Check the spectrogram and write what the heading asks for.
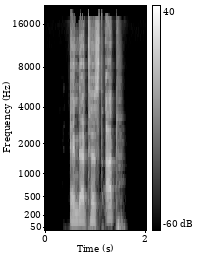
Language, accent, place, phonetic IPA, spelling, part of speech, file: German, Germany, Berlin, [ˌɛndɐtəst ˈap], ändertest ab, verb, De-ändertest ab.ogg
- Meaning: inflection of abändern: 1. second-person singular preterite 2. second-person singular subjunctive II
